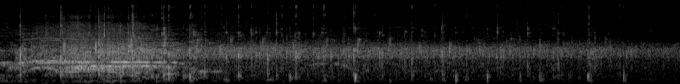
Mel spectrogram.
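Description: An audience at a mayoral breakfast claps loudly, swelling briefly before settling into sustained, steady applause with no voices over it.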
